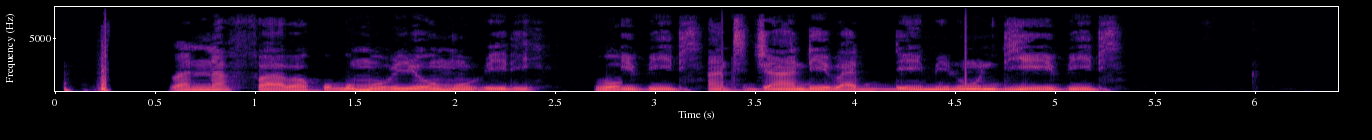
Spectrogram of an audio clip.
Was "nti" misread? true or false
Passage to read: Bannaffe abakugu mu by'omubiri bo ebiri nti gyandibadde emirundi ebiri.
false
